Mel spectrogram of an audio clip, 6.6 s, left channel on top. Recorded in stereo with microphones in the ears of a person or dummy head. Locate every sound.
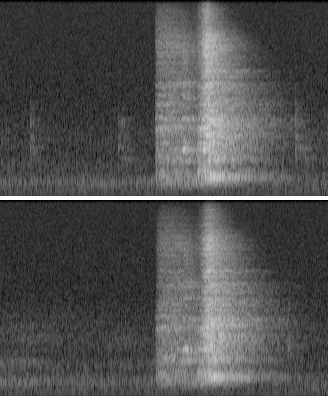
3.1 s sawing: 70° left (ahead or behind), 1.9 m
